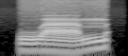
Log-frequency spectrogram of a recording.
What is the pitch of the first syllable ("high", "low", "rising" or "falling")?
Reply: rising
